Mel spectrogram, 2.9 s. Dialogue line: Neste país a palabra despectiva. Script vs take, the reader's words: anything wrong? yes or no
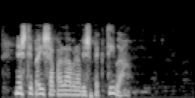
no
